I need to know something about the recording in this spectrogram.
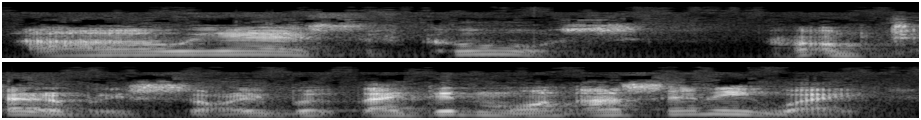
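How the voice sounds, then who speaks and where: A muddled, mild-mannered male crook in a comic radio play. His bright, lightly high voice swoops about as he dithers and apologises with great courtesy. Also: wildly swooping pitch, moderate pace, exaggerated voice, rough recording. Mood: apologetic. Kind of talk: comic radio drama acting.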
